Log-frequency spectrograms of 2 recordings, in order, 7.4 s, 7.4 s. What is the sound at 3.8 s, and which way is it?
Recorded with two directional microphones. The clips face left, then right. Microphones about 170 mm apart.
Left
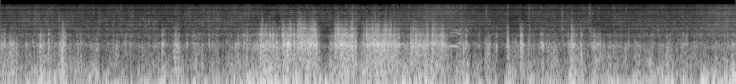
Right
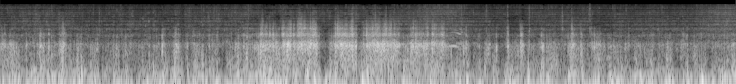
Wind noise, 15° right (ahead or behind).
